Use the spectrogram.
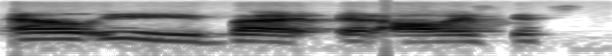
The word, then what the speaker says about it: L.E.: And so I was just like LE, but it always gets pronounced like Lay Photo Design.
